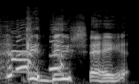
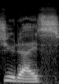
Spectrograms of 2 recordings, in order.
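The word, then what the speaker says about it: Giudice: Theresa Gaduche Gadouche. Hi, I'm Teresa Gadouche. Am I wrong? Yes, it's Judice.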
